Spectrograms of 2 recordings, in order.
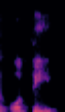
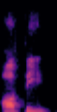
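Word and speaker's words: অতীত: For example, past, otit, that is pronounced as otit, but not otit.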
